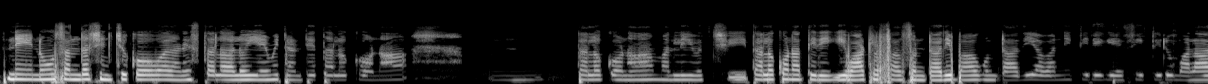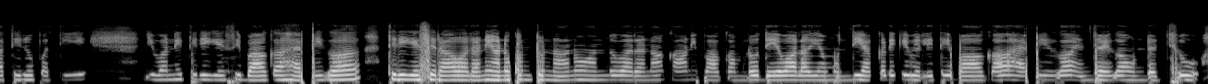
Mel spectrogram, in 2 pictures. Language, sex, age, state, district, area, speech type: Telugu, female, 18-30, Andhra Pradesh, Chittoor, urban, spontaneous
